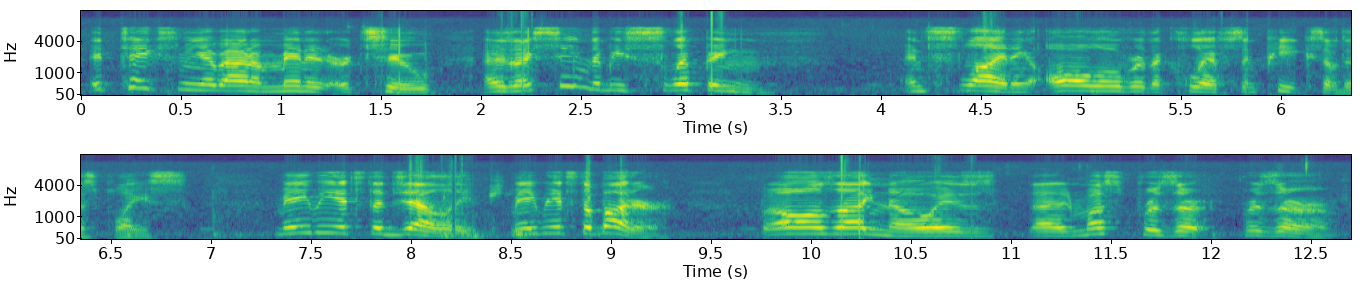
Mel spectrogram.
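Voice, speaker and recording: A man's voice: high-pitched, big pitch swings, moderate pace, highs cut off, slight background noise. A young man giving a mock-dramatic reading of a fanfic on a livestream, with a theatrical, sweeping storyteller delivery. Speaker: reader on a livestream.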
